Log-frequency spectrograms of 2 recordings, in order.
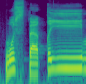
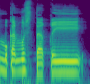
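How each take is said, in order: First: Mustaqim stretched with a clear final qim; slow Mustaqim. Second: Mustaqi cut short, final m dropped; clipped mustaqi. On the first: Teacher modelling correct reading of Mustaqim, slow. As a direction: draw out Mustaqim carefully. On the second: Teacher showing the mistaken clipped reading. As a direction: say mustaqi with the ending swallowed. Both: Shown as a demonstration.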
